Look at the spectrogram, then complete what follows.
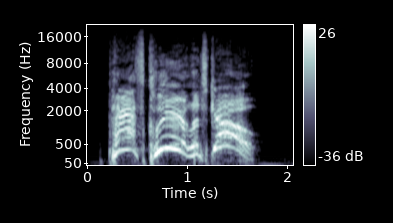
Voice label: path clear, voice, biker; Left 4 Dead 2; survivor

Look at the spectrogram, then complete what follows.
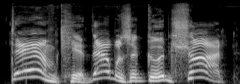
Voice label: nice shot, namvet, survivor voice; Left 4 Dead 2; left4dead2 dlc3

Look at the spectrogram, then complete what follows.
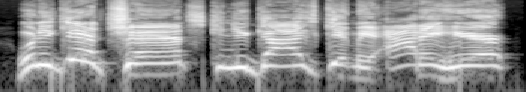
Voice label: call for rescue, survivor voice biker

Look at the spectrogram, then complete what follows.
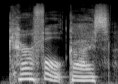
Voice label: warn careful, teen girl; player; survivor; voice

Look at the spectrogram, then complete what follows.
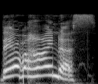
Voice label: watch out behind, survivor voice; producer

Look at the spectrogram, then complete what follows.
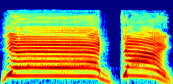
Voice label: battlecry, survivor voice; gambler

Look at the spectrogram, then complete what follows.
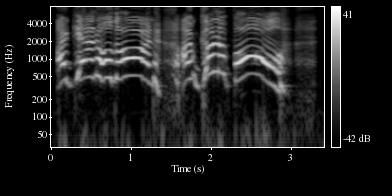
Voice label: ledge hang end, teengirl

